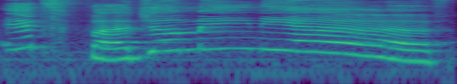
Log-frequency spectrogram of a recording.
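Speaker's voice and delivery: high, slow drawn-out shriek. A narrator's reading. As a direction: shriek it in wild delight. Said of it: "Mitzi shrieked".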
